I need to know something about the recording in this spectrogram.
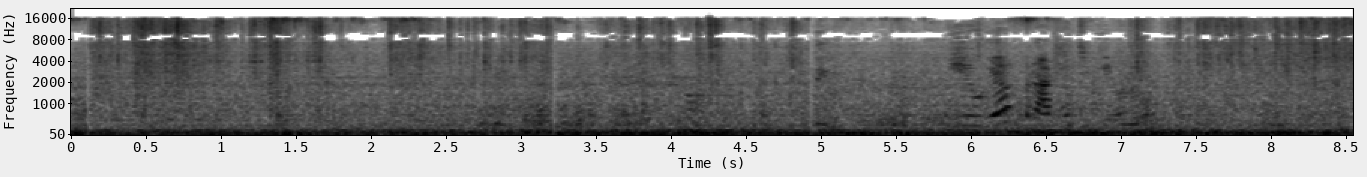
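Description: A train rumbles steadily on its tracks.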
